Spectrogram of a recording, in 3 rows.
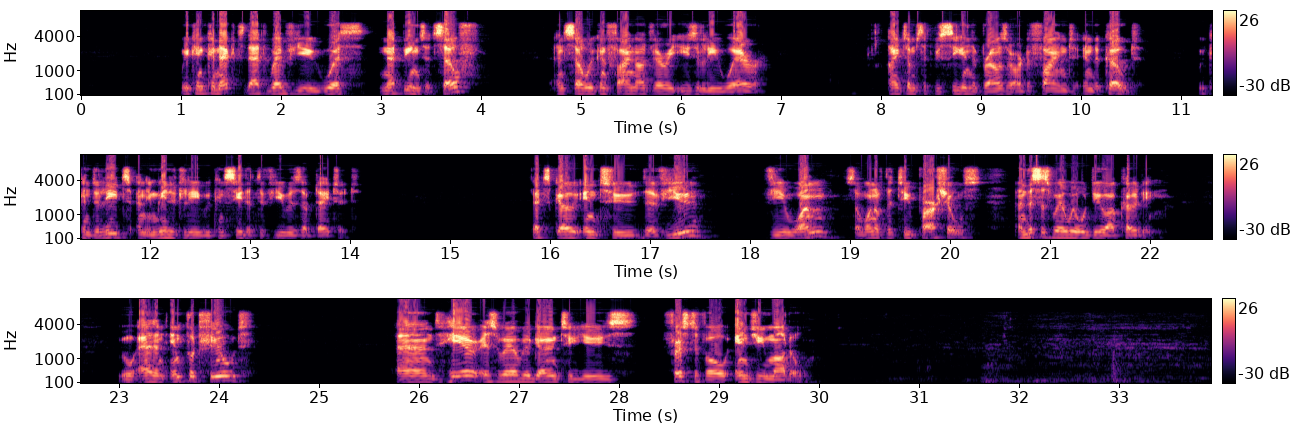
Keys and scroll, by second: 5.4 ctrl+e, 17.2 ctrl+a.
